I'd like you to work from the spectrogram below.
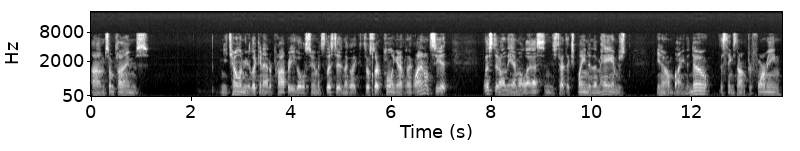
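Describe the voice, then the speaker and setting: A man whose voice sits on the low side and moves a little quickly gives relaxed, conversational lessons on real estate note investing. He demonstrates sample phone calls through role-play, and the highs are cut from the recording.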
